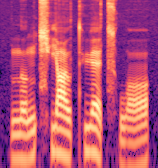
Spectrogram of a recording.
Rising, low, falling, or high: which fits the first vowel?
rising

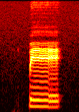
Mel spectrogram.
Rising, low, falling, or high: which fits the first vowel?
low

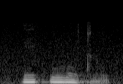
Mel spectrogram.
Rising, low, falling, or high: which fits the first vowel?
high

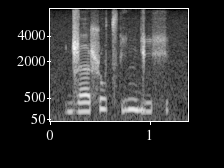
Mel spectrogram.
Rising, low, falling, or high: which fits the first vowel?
low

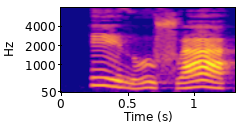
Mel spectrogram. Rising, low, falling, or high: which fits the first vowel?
falling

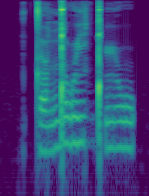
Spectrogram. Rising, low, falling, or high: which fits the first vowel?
low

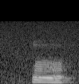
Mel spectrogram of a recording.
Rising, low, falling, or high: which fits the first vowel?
low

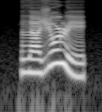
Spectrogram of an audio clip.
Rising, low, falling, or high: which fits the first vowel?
low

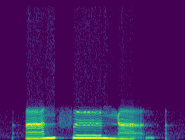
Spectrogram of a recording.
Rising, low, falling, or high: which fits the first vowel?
rising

